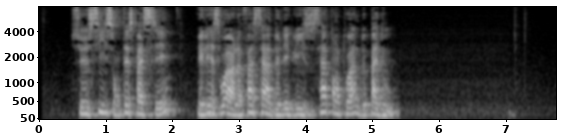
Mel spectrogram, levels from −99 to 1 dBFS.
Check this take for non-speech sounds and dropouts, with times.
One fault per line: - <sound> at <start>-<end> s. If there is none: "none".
none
